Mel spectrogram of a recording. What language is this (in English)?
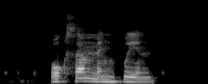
Western Mari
